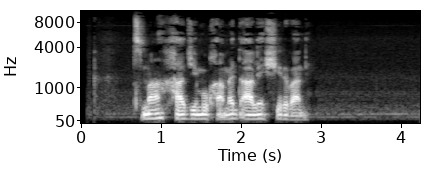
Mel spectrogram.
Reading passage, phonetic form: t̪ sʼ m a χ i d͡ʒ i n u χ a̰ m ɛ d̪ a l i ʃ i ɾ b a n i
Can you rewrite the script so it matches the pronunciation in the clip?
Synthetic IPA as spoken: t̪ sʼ m a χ a d͡ʒ i m u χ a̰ m ɛ d̪ a l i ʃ i ɾ v a n i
